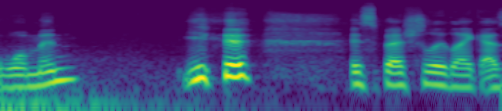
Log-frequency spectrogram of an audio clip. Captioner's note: chuckling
